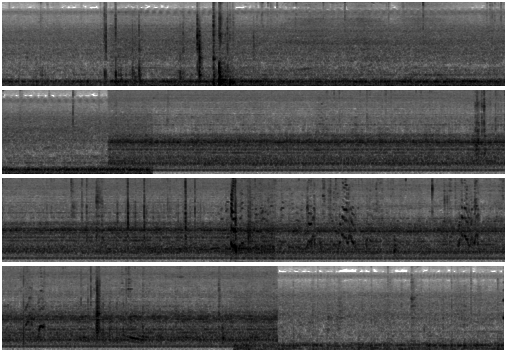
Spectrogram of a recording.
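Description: Scattered clicks and taps of steel pliers against metal battery terminal hardware as a cable is twisted and fitted onto a new terminal clamp, over a steady background hum whose character changes abruptly twice.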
